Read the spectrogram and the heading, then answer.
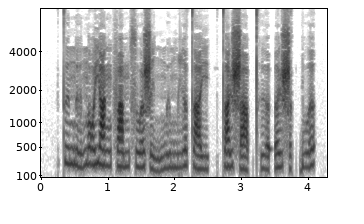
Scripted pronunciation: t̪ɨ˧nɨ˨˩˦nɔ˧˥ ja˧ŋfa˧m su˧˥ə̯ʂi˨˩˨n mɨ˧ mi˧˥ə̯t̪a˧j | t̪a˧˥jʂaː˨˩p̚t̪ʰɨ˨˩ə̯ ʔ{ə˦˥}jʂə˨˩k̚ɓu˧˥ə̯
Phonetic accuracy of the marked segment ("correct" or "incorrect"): incorrect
